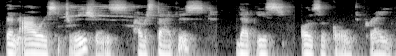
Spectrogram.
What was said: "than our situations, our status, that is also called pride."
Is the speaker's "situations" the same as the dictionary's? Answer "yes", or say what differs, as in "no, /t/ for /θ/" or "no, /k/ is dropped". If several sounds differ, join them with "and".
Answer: no, /s/ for /z/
